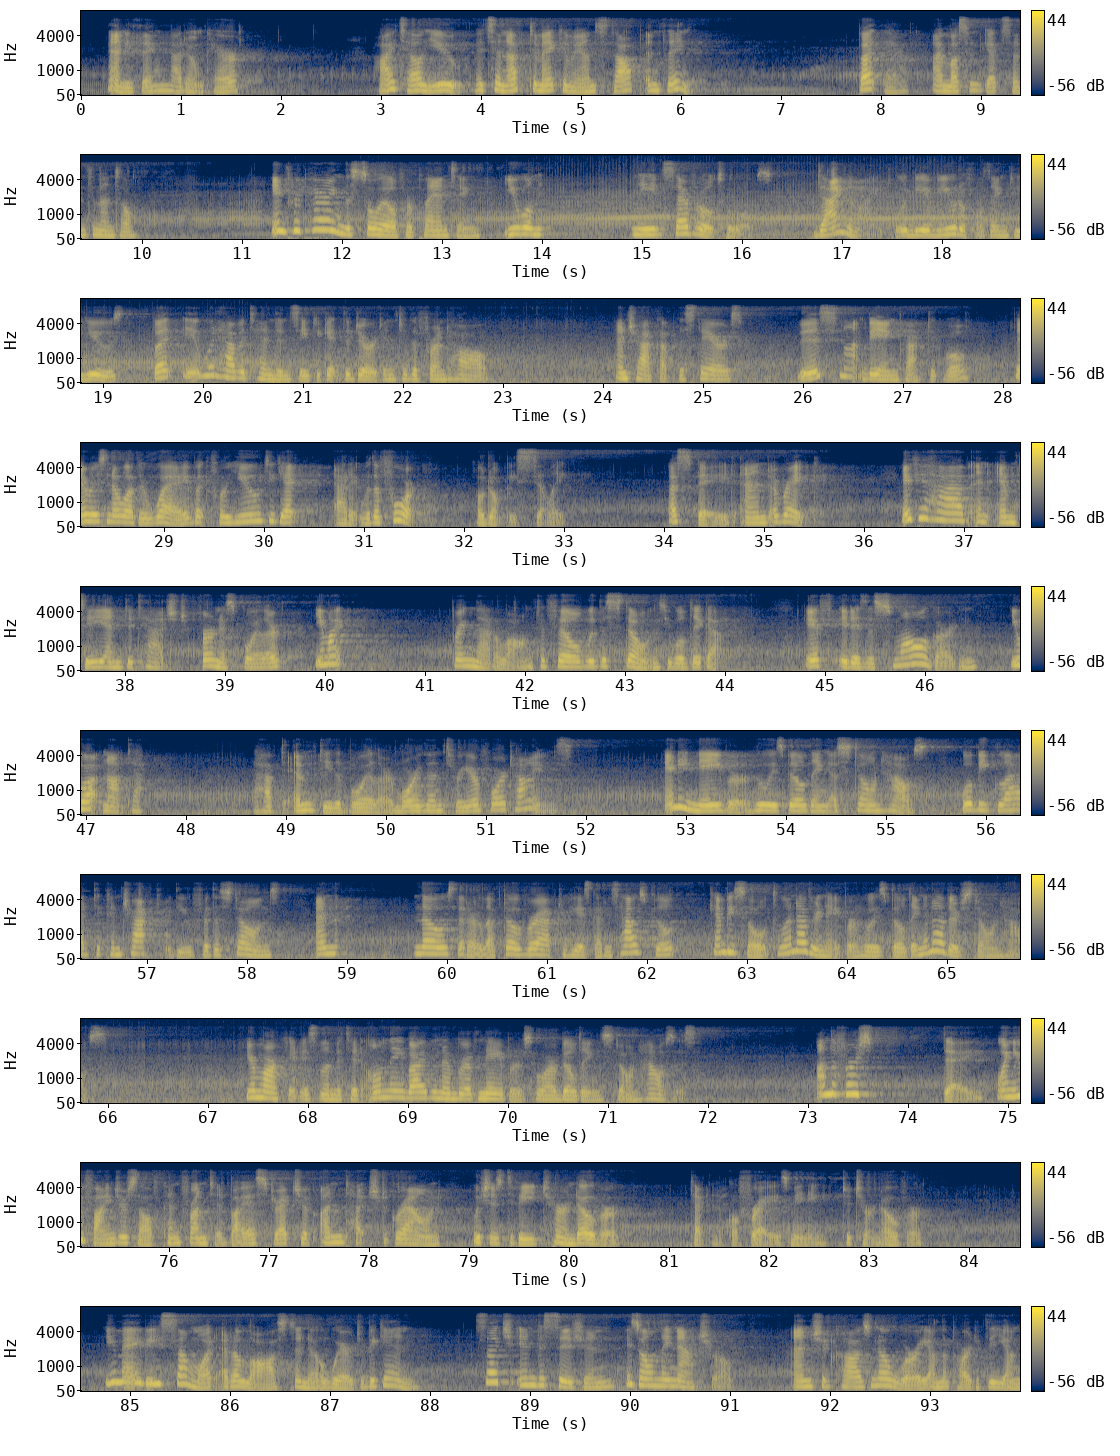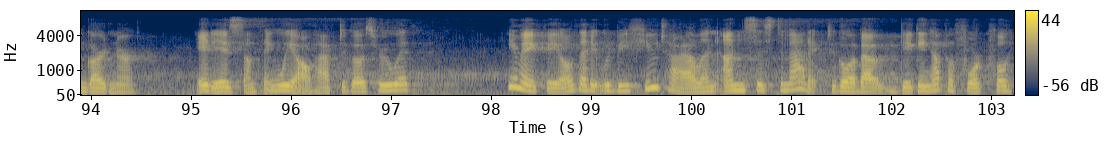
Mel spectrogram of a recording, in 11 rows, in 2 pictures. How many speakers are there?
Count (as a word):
one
